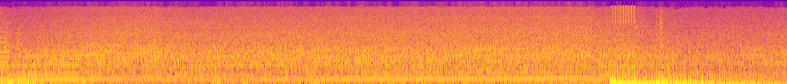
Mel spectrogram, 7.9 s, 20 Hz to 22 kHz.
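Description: A Progen Emerus supercar engine in GTA 5 holds a steady high-speed drone on a long straight, with a gear-shift dip midway and a louder burst near the end.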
